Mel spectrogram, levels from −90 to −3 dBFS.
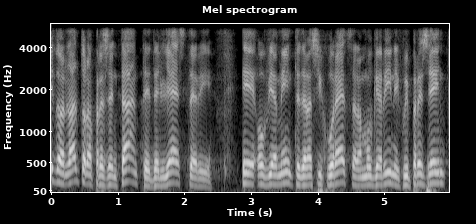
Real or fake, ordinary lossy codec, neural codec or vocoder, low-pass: fake; none; codec, 24 kHz, 6 kbps, HILCodec; 5.4 kHz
